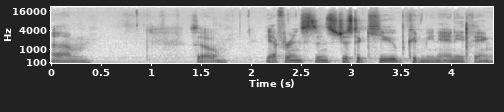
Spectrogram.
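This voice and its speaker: In a fairly low pitch, a man talks with a monotone, flat intonation. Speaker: game narrative analyst streamer. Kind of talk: live stream commentary. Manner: fast.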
